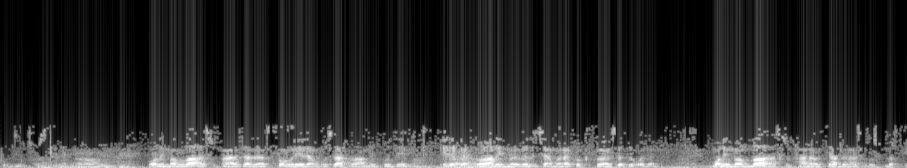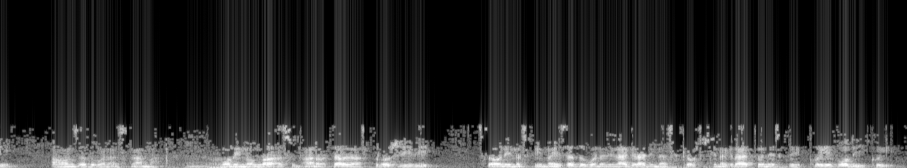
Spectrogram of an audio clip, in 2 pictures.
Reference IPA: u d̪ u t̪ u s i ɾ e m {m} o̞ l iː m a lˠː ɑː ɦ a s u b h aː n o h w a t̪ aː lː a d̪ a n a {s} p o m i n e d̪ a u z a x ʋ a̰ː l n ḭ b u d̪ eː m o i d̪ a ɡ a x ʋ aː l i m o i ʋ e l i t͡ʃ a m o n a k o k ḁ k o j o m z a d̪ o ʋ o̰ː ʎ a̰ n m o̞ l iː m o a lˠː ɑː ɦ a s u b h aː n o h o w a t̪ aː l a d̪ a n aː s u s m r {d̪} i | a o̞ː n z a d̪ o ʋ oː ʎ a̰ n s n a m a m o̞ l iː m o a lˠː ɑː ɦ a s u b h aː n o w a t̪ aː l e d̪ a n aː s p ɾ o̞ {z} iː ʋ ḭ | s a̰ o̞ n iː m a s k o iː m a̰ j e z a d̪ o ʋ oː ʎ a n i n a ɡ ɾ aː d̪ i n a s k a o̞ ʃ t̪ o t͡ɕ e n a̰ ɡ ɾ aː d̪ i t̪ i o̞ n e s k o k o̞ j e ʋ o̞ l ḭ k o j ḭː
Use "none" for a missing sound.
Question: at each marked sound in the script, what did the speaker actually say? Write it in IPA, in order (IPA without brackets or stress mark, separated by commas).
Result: m, s, t̪, ʒ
